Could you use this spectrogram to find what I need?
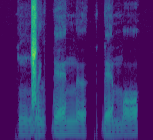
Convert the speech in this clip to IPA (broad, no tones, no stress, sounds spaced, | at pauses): ŋ͡ǁ ə lʲ ɗ ɛ n ə | ɗ ɛ m ɔ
